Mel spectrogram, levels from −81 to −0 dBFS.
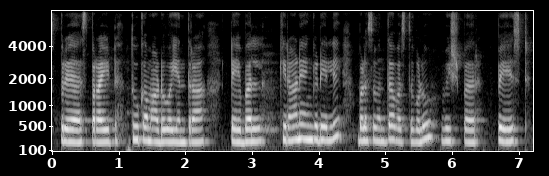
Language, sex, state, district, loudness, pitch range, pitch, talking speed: Kannada, female, Karnataka, Dharwad, -16 LUFS, 220-245 Hz, 225 Hz, 110 wpm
